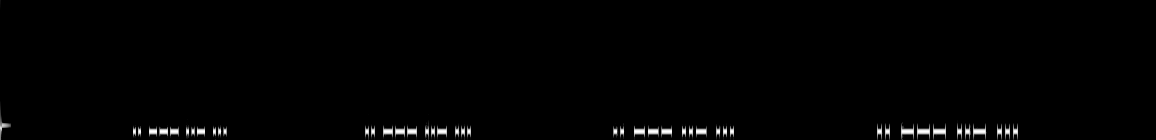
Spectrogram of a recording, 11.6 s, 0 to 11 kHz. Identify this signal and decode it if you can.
Morse code, heard as a keyed tone, about 37 wpm, 700 Hz. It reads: IOUS IOUS IOUS IOUS
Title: Speed-Racing Prefixes and Suffixes 30wpm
